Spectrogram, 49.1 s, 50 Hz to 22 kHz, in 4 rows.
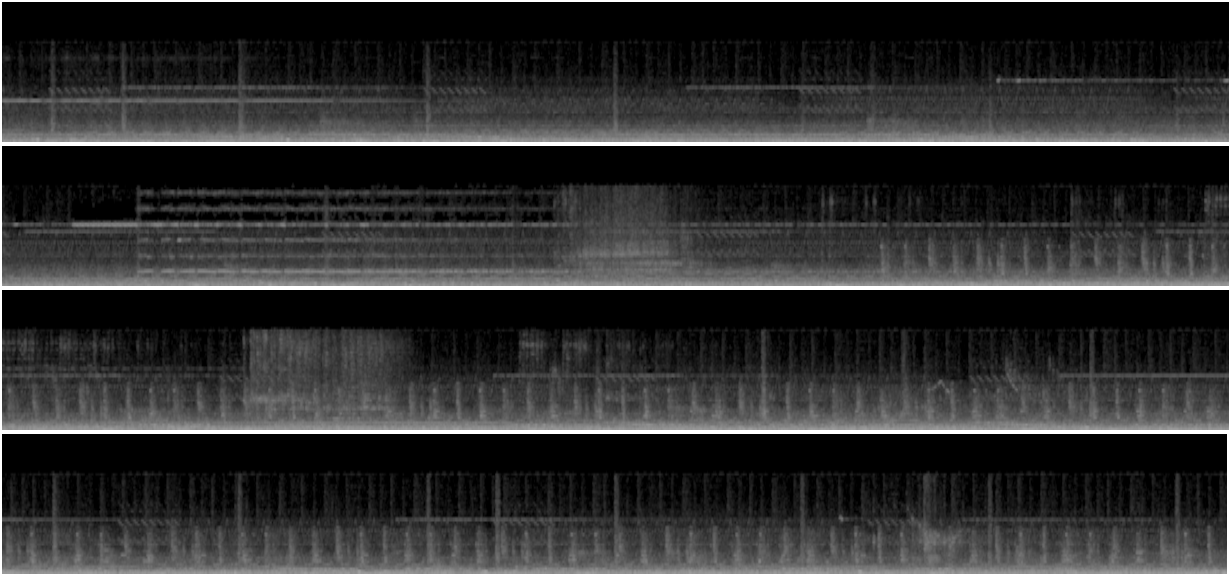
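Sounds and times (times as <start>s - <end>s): electronic drone music: 0.0s - 49.0s.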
